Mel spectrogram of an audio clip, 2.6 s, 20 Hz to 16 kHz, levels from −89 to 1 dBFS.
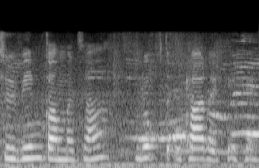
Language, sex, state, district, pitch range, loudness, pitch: Hindi, female, Haryana, Jhajjar, 220-240 Hz, -17 LUFS, 230 Hz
